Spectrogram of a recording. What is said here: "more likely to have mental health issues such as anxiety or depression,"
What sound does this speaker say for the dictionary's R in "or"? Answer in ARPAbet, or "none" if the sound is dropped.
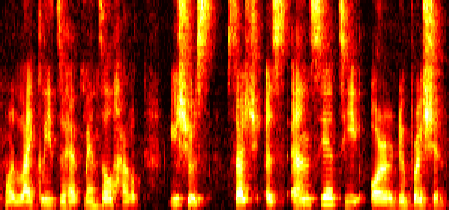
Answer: R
